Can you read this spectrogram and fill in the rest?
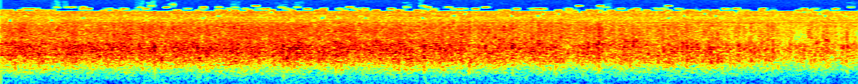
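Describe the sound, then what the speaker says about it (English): Steady, dense applause from a game-show studio audience of married men, sustained at an even, fairly loud level throughout with no talk over it. "Everybody's applauding down there except Bryce."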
